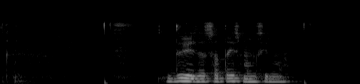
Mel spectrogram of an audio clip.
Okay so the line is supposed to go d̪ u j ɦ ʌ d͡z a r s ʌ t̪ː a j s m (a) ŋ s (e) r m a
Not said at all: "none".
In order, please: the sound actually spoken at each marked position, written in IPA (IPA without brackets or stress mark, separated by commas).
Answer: ʌ, i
